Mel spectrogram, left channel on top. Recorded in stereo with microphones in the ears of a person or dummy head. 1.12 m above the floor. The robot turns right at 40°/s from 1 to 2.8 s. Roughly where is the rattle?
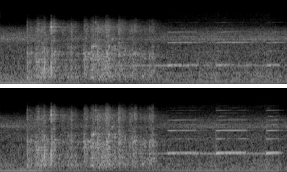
Centre.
